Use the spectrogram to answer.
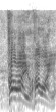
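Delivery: loud, high booming greeting; megaphone mother. Retold or imitated. Mother greeting everyone at full volume. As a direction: blast it like she holds a megaphone. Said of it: "like she had a megaphone".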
